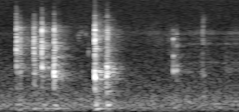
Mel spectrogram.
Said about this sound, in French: Là, on va taper Alien.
